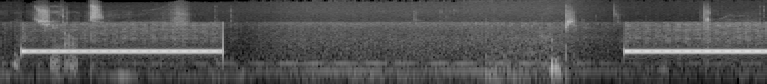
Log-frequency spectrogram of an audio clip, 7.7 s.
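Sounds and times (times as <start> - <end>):
outgoing-call ringback tone: 0.2 - 2.2, 6.2 - 7.6.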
